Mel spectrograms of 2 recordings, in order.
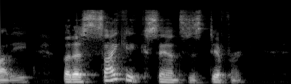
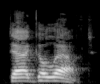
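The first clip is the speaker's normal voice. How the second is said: high, loud warning from the back seat; a kid yelling at dad to turn left; urgent child's call; 6 semitones higher, 11 dB louder, slower than usual. Retold or imitated. Child urging dad in car.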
